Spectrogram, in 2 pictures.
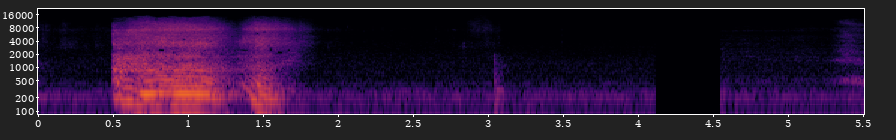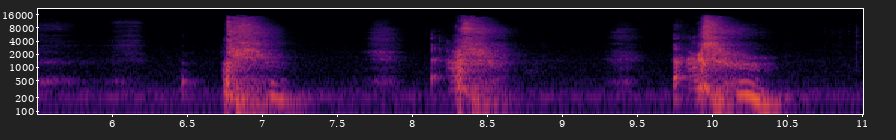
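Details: A series of forceful sneezes with sniffing between them from a man with a cold lasting over a week, in an unexpected sneezing fit; sneezing.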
